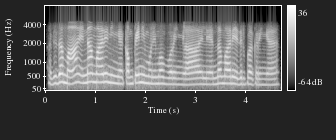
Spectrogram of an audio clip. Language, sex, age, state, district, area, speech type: Tamil, female, 18-30, Tamil Nadu, Kallakurichi, rural, conversation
